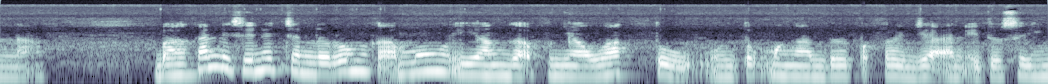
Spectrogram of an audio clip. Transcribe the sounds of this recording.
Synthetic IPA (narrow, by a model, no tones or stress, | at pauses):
na̰ | bahkandisinit͡ʃəndəɾʊŋka̰mujaŋɡa̰ʔpuɲawak̚t̪uṵnt̪ʊk̚məŋambɪlpəkərd͡ʒaʔa̰nʔḭt̪usəɦiŋ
